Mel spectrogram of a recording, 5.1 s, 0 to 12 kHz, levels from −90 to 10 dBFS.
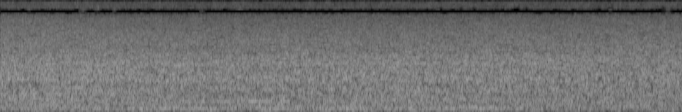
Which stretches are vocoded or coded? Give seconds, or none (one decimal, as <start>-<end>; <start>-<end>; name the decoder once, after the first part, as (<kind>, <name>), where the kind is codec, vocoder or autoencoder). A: none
